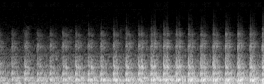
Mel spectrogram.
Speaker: if it's empty you shouldn't be getting that much vibration but that's how you know you have a bad rear bearing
